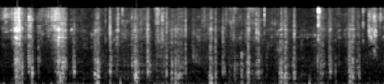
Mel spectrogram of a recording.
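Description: Fingers rustle through crushed ice in a plastic bowl.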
